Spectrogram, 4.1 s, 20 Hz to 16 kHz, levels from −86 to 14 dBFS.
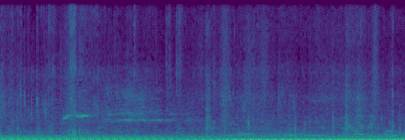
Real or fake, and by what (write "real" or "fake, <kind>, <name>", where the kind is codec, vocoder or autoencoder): fake, vocoder, Vocos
